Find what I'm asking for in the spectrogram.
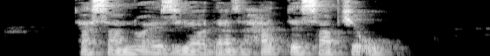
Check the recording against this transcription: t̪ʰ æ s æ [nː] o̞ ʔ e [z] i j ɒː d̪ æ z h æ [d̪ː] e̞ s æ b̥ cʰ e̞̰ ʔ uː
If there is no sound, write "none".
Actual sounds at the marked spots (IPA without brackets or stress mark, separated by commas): nː, z, d̪ː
